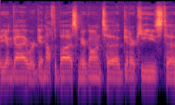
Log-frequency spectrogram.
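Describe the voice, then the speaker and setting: A man's very deep, low voice at a moderate pace, monotone and flat, with noticeable background noise. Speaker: professional baseball pitcher. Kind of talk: podcast interview answer. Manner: soft-spoken, smooth.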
